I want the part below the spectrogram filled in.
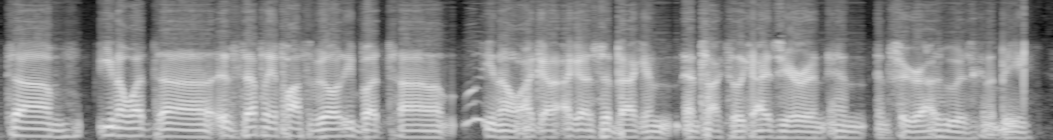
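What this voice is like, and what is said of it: Hoarse, deep voice. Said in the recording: “your voice is hoarse ... my voice sounds like Barry White ... It's very soothing.”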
